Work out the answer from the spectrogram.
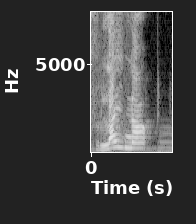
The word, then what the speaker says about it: Vlajina: En fait, ça se prononce Vlaina.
